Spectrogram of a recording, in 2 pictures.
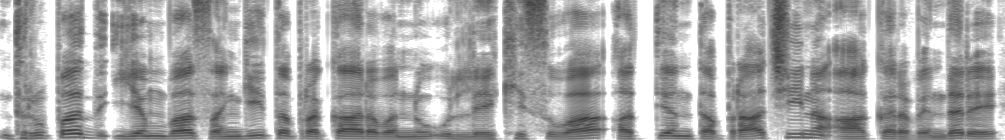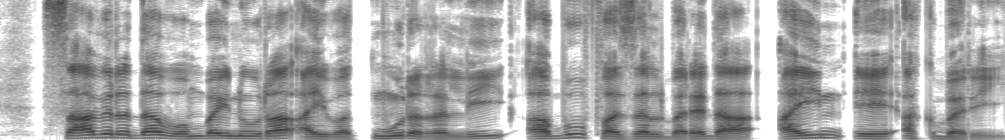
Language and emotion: Kannada, neutral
